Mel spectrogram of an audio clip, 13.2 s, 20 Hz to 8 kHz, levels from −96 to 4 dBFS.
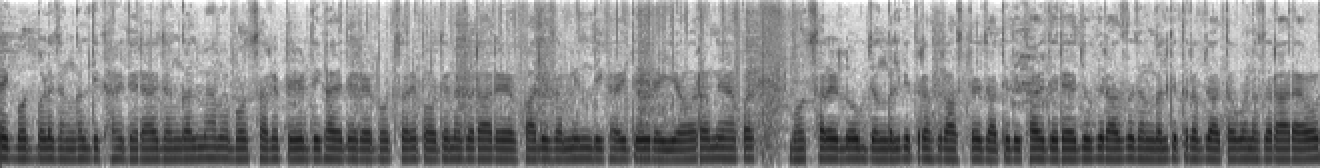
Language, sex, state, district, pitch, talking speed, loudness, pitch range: Hindi, male, Uttar Pradesh, Jalaun, 135 Hz, 270 wpm, -15 LUFS, 135-140 Hz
